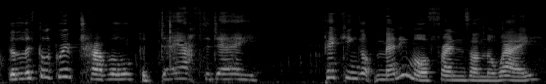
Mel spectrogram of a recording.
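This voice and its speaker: Female children's storyteller, thirties, higher-pitched and very expressive, sing-song rhyming delivery. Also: slight background noise, poor audio. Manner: slow, sing-song rhyming delivery with emphasis on key words. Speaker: children's author reading aloud.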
